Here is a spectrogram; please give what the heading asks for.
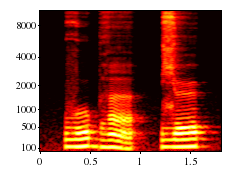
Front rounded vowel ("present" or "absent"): present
